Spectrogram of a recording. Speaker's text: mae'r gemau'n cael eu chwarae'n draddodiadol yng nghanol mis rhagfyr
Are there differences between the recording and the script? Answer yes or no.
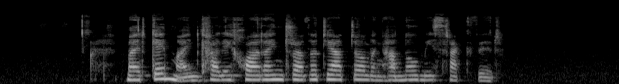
no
